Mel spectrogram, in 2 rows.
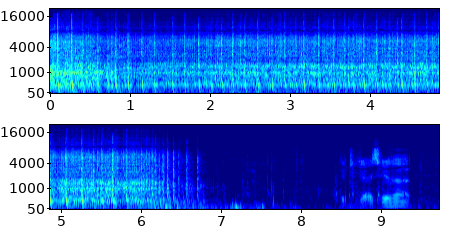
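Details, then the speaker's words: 2001 Honda CR250 two-stroke at idle: sharp rattling ticks about three a second until shut off, gone when the clutch is pulled; worn clutch basket chattering, basket to be replaced. "Um, yeah, if you hear like a and it goes away with the clutch, it's the basket."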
